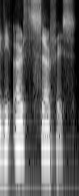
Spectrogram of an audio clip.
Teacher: there's two S's, but you can say this as one S. You don't have to say the Earth's surface with a gap in the middle.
